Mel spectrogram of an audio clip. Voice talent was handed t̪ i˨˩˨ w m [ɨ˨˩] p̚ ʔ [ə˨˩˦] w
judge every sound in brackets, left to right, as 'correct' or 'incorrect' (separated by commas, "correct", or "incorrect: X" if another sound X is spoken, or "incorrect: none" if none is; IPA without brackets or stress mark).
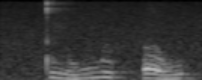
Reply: correct, incorrect: ə˨˩˨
